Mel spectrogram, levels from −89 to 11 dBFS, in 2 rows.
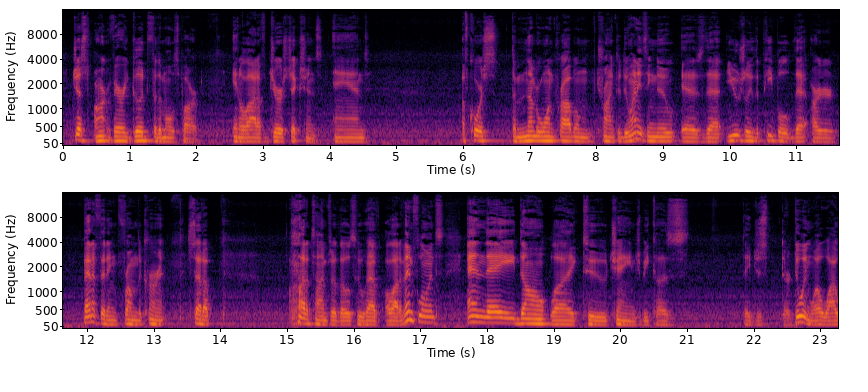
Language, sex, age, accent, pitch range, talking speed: English, male, 40-59, American, 105-135 Hz, 165 wpm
